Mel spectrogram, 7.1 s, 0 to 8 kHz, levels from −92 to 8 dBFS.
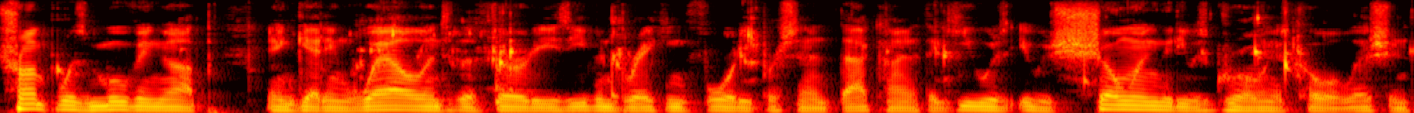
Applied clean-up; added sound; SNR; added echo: classical method log-MMSE.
